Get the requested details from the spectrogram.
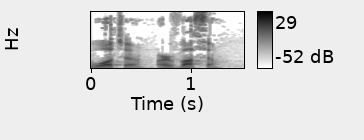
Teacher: both British English and Standard German drop the R in water or Wasser, while American speakers do pronounce the R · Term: Non-rhoticity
